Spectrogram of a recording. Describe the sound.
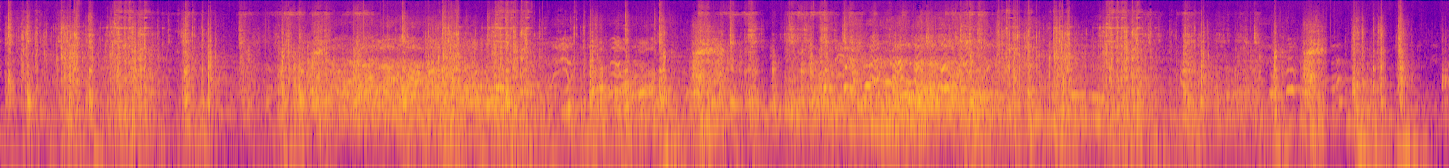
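A lock rattles and clicks through a run of ratcheting mechanical turns before a door is pulled open, steady and fairly loud throughout, with muffled voices underneath.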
